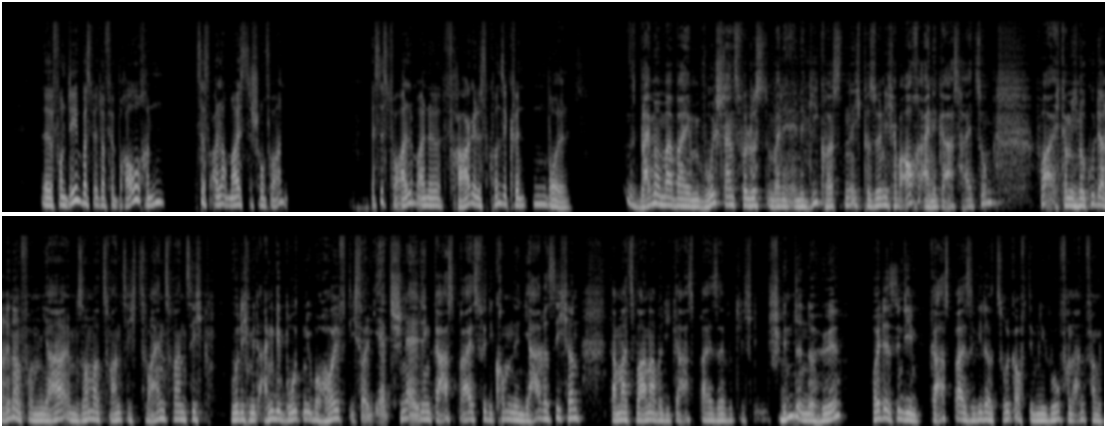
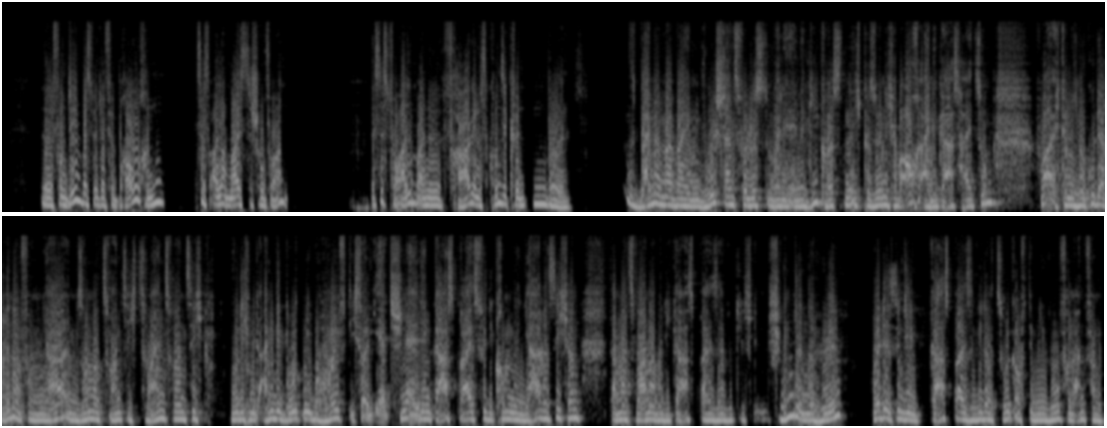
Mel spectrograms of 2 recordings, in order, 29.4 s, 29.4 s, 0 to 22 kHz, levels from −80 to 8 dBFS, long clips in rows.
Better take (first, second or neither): first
